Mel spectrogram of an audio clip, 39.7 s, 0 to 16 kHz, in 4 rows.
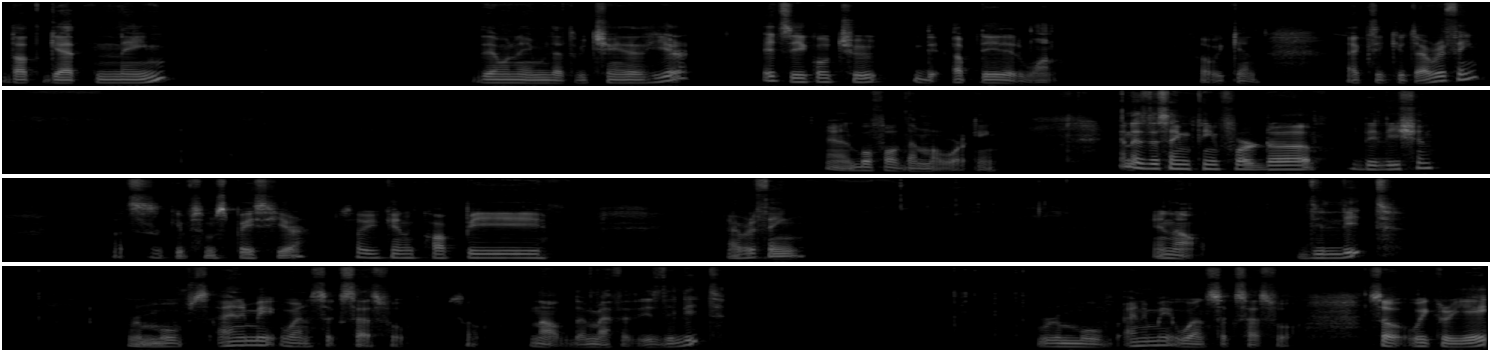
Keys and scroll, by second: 8.4 ctrl+d, 24.7 super+c, 26.3 super+v.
